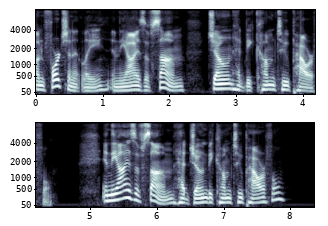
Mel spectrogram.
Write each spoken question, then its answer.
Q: In the eyes of some, had Joan become too powerful?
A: Yes, in the eyes of some, Joan had become too powerful.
